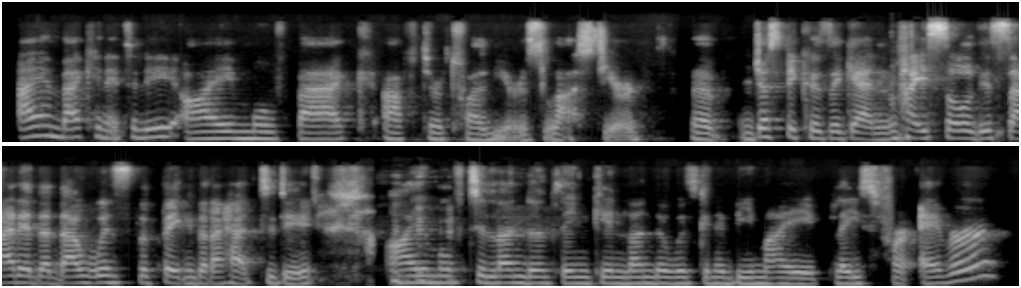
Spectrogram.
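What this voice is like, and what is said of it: Noticeable foreign accent. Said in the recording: “you clearly have an accent.”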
